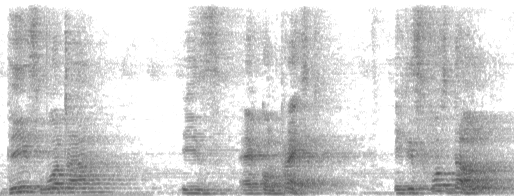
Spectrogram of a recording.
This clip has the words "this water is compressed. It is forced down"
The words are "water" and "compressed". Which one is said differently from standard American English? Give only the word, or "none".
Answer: none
